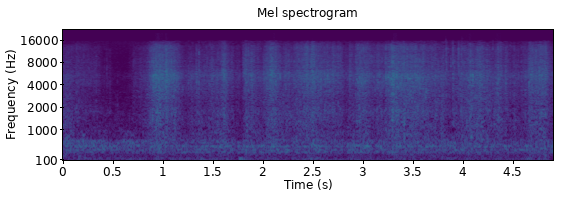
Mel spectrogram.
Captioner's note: tissue crinkling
